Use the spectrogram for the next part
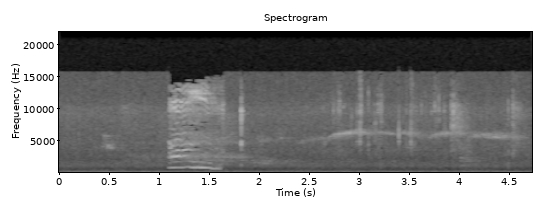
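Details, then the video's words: Little rescued kitten inside a carrier gives a single short meow, rising then falling, about half a second long, over a steady low background hum. "Little rescued kitten is meowing inside the carrier"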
